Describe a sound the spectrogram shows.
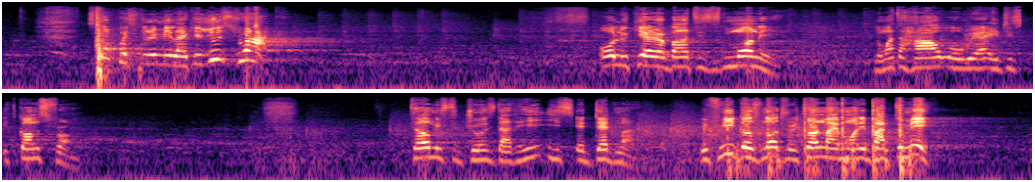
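A young man speaks forcefully and angrily, close by.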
